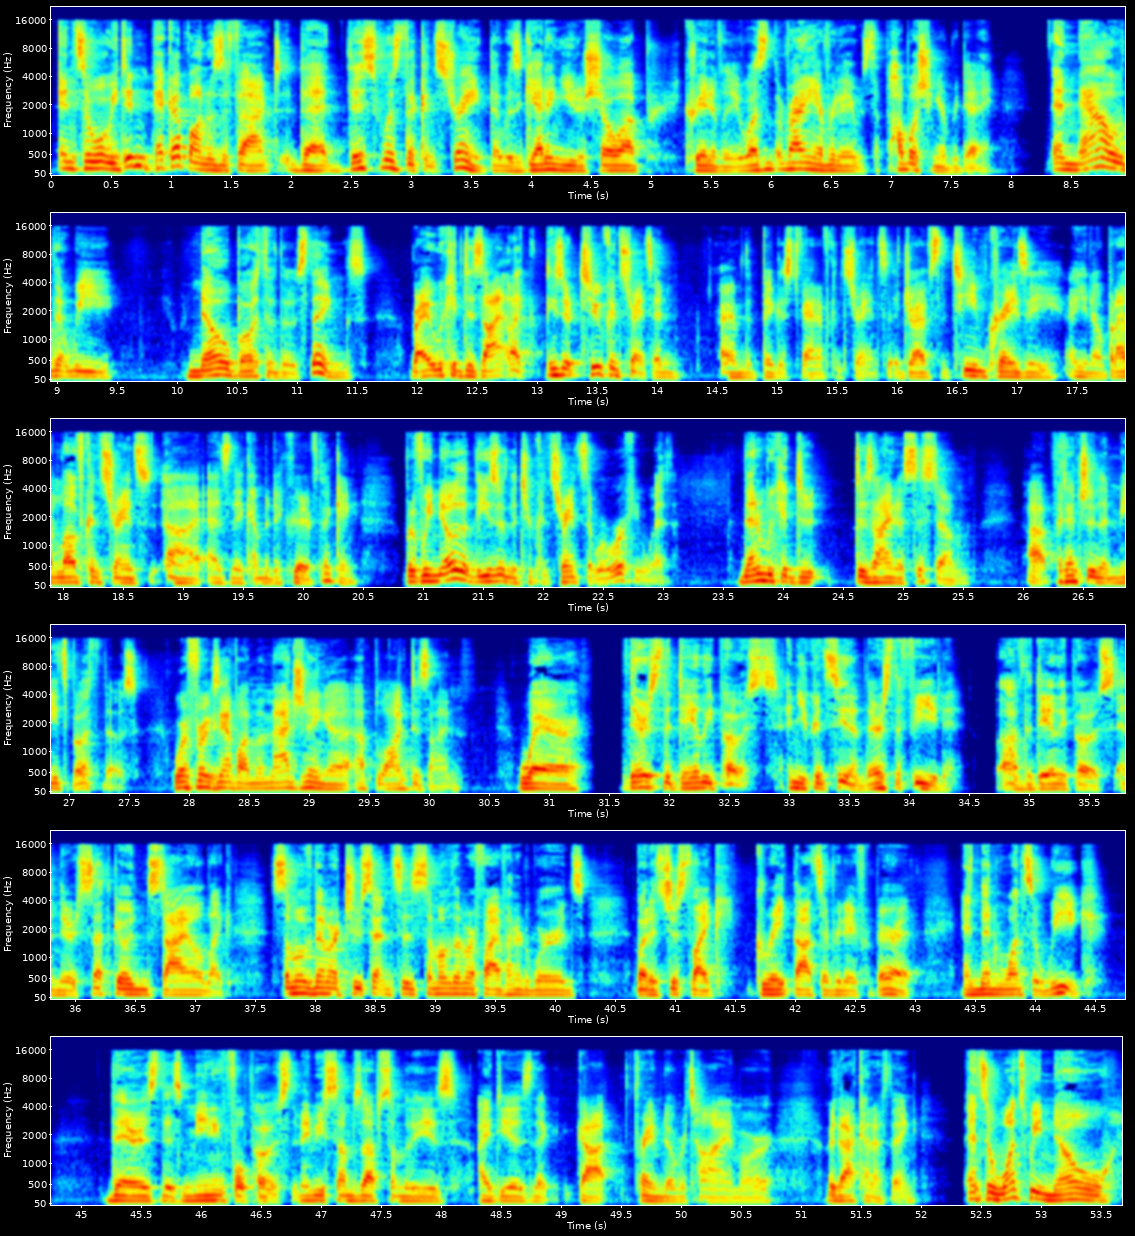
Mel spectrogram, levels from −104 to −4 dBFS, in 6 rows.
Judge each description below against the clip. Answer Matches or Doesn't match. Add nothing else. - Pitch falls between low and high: Doesn't match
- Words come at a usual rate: Doesn't match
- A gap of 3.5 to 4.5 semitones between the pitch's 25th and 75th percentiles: Matches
